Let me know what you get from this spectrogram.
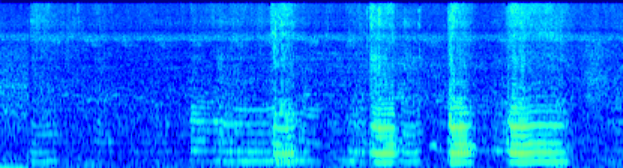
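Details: Bee. A bee's buzzing drones at a low, even pitch, swelling louder in brief bursts as it passes near. The hum wavers slightly in pitch between passes, with a faint background hiss.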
